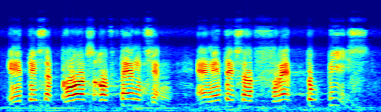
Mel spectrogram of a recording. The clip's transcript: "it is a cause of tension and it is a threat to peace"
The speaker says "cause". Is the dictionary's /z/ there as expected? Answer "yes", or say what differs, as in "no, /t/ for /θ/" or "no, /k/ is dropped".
no, /s/ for /z/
